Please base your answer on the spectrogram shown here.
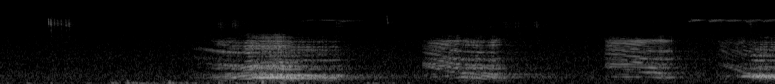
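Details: Red deer during the rut, Fatra mountain pastures: three hoarse, drawn-out roars, each about a second long with a strained, harmonic, bellowing tone, spaced a second or two apart, with a fourth beginning at the end; quiet background.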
